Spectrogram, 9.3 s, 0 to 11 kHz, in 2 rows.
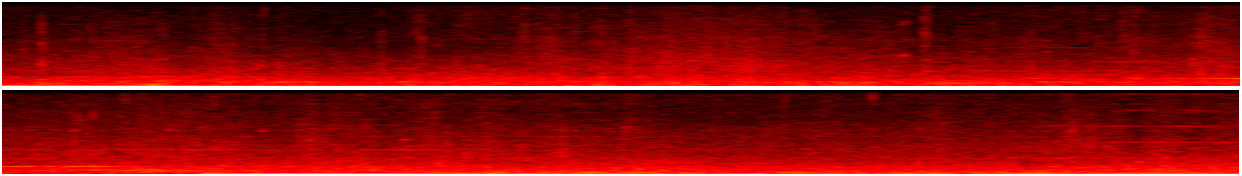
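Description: A boat sails on open water in The Witcher 3, a steady wash of waves and wind rushing past the hull with a continuous low rumble and no pauses.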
